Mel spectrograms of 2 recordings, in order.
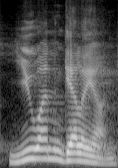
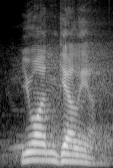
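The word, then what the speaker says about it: Euangelion (εὐαγγέλιον): But the word in the Greek there, and I want you to pronounce it with me. Here's how it goes. Euangelion. Try that. Euangelion.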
